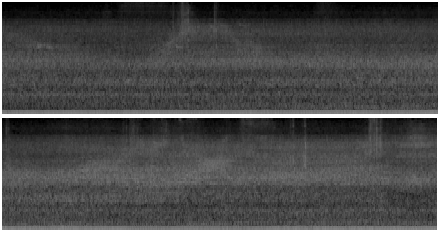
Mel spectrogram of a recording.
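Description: Steady low rumble of a passenger train approaching along the line, with a hiss of wheels on rails growing louder in the second half as it draws nearer.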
